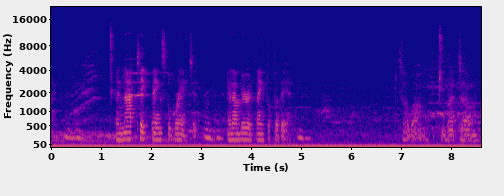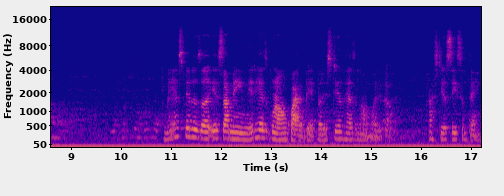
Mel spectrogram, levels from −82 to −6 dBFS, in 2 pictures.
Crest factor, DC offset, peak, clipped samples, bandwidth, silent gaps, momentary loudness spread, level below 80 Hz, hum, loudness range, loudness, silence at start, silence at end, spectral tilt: 24 dB; 0.4%; -18 dBFS; under 0.1%; over 20 kHz; none; 23 LU; -64 dBFS; none; 13 LU; -41 LUFS; 0 s; 0 s; -4.5 dB/octave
